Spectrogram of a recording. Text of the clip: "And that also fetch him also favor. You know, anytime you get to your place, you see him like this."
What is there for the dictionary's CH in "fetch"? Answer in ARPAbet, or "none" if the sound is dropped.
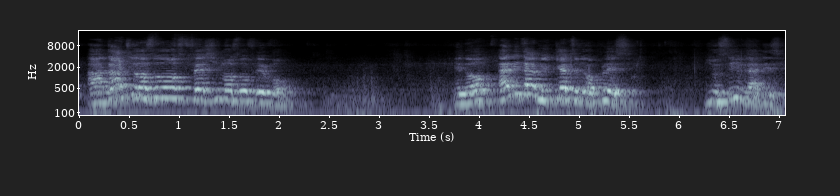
SH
